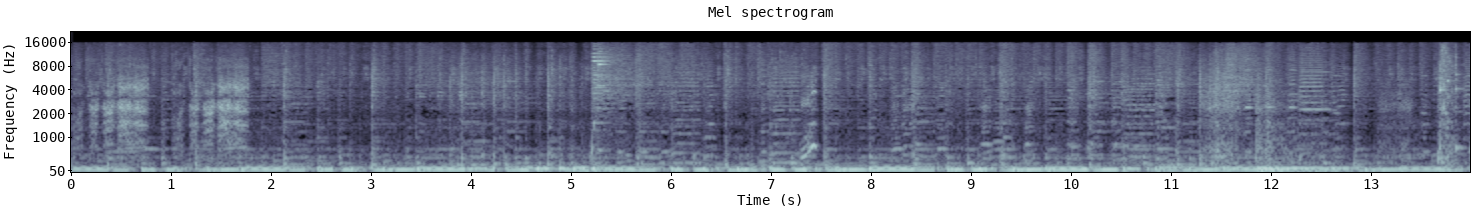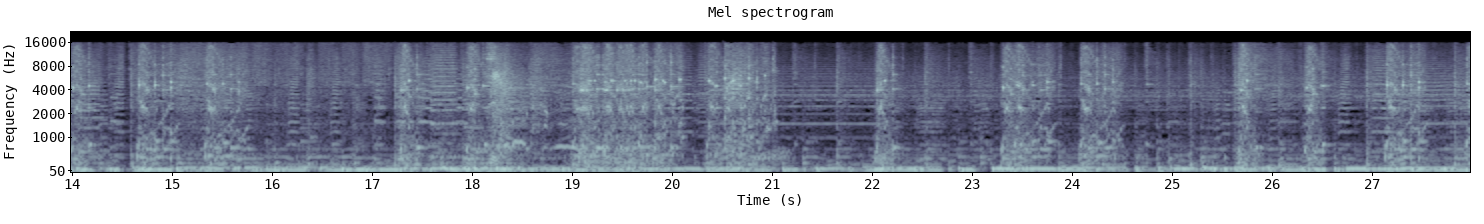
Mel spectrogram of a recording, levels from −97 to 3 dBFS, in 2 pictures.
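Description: No audible faults occur anywhere in the audio.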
